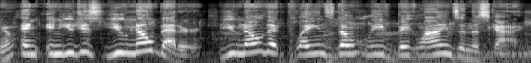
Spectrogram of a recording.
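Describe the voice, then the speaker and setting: Against noticeable background noise, a man with an American accent speaks at a moderate pace in an extremely high pitch with ordinary pitch variation. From United States. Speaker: conspiracy livestreamer. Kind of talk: casual livestream chat reading viewer comments. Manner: halting with frequent repetitions.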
